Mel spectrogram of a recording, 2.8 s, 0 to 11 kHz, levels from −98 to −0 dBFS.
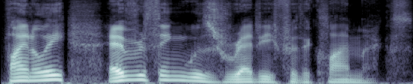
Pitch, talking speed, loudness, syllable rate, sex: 120 Hz, 150 wpm, -19 LUFS, 5.8 syllables/s, male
